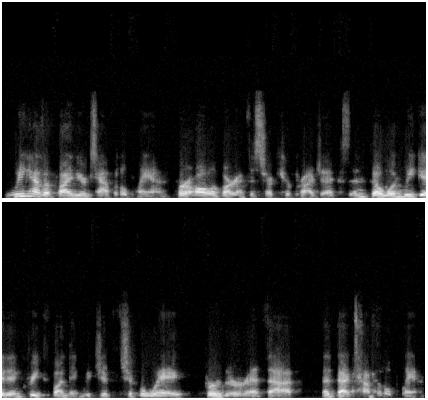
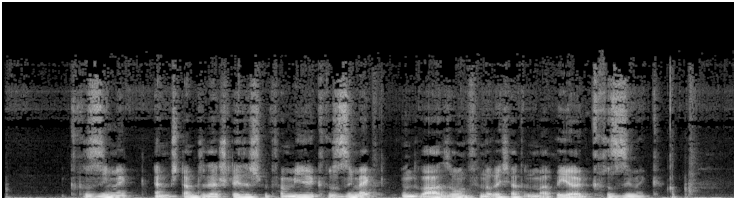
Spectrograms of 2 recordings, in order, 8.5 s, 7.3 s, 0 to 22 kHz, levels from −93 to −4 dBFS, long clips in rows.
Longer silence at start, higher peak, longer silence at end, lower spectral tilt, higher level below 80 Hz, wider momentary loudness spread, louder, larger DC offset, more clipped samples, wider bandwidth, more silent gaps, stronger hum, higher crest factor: about the same, 0.05 s vs 0.05 s; about the same, -2 dBFS vs -2 dBFS; about the same, 0.1 s vs 0.1 s; about the same, -6 dB/octave vs -6 dB/octave; second, -72 dBFS vs -38 dBFS; first, 14 LU vs 10 LU; about the same, -21 LUFS vs -19 LUFS; neither; neither; second, 11 kHz vs 15.5 kHz; neither; neither; about the same, 18 dB vs 18 dB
